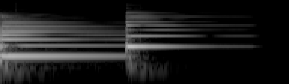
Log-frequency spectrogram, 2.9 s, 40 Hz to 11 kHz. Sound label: B7 mel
